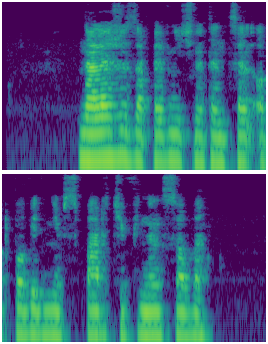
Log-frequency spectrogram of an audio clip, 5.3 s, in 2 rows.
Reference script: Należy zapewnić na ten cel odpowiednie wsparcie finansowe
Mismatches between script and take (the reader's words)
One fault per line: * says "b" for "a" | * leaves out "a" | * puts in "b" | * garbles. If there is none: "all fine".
all fine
